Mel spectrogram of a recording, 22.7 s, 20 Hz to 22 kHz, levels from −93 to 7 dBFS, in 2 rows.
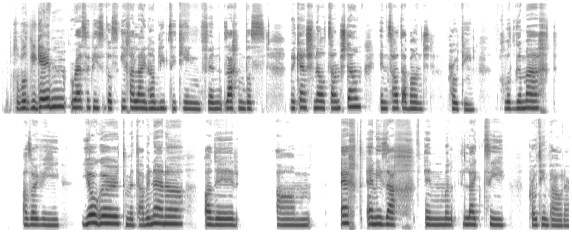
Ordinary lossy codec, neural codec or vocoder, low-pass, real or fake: none; none; none; real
